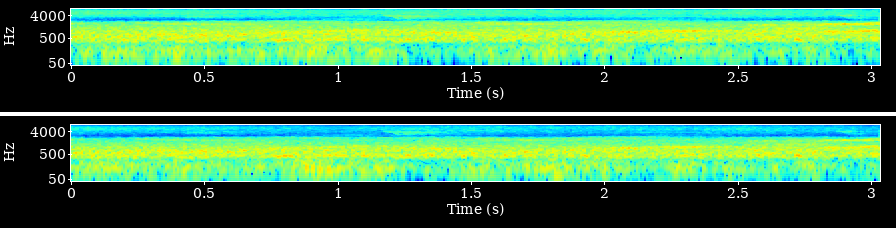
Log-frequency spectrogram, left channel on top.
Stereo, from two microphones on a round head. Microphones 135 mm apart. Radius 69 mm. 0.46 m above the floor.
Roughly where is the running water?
Left.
